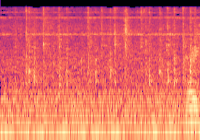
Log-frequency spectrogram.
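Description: Computer keyboard keys clicking in a quick, uneven run, about five keystrokes a second, as a search phrase is typed, over a steady low hum.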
